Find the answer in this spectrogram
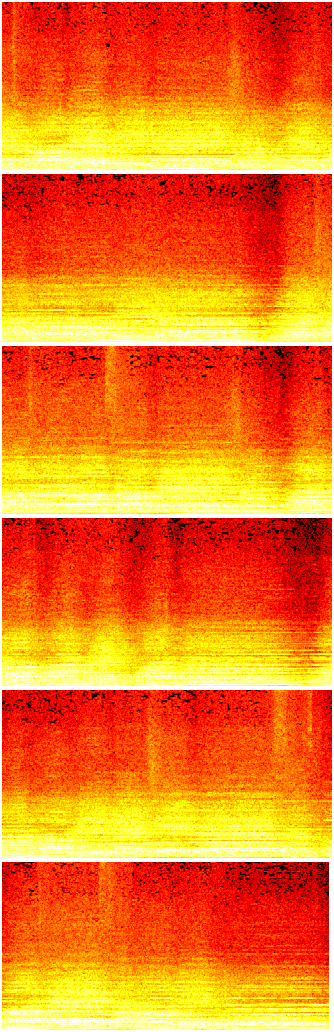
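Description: Choir singing a slow hymn over a sustained instrumental bass accompaniment. It moves in long held phrases, with a short break about every five seconds.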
